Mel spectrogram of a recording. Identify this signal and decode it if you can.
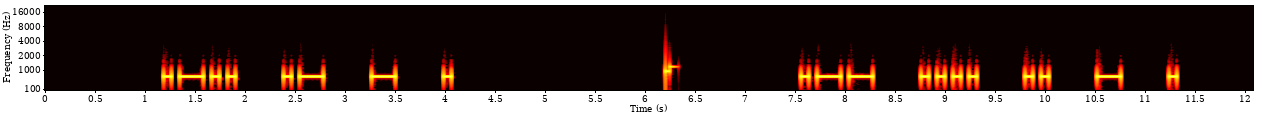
Morse code, heard as a keyed tone, about 15 wpm, spaced as for 11 wpm, 690 Hz. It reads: LATE WHITE
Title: 2x Character Spacing - Top 500 Words - 15wpm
